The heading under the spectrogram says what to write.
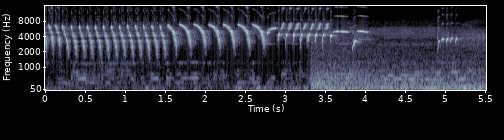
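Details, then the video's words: Timbrado canary singing a beautiful melody: fast repeated notes flowing into a series of descending whistled sweeps, then a quick trill and a few faint chirps over background hum. "Canary Bird Singing Timbrado canary singing beautiful melody"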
